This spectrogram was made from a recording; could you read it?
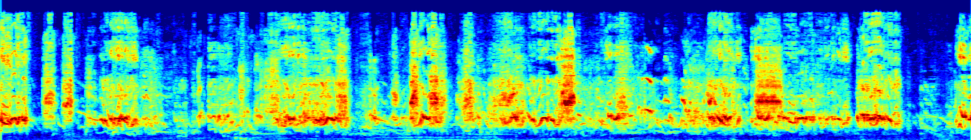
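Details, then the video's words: Australian budgerigars chattering together, a dense stream of overlapping high chirps, squawks and warbles running without pause, with a few sharper louder notes standing out from the flock. "Australian Budgie parrot chirping sounds | beautiful Budgie birds sounds"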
